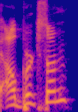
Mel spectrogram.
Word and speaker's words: Albertson: uh Carl Alberts Albertson Albertson is how you say Albertson Carl Albertson that sounds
